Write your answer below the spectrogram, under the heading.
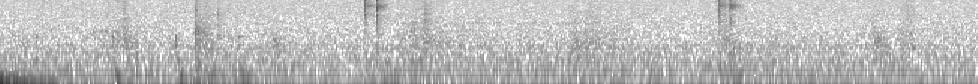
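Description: Computer mouse clicks: two sharp clicks about two and a half seconds apart, with a few fainter clicks and a brief low thump near the start, over quiet room tone.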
